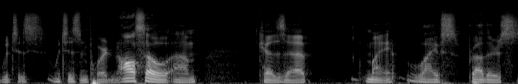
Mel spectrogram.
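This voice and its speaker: A fairly low-pitched man with a Canadian accent and vocal fry, at a fairly slow pace with ordinary pitch variation. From Canada. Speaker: podcast co-host, father. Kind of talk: casual chat.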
